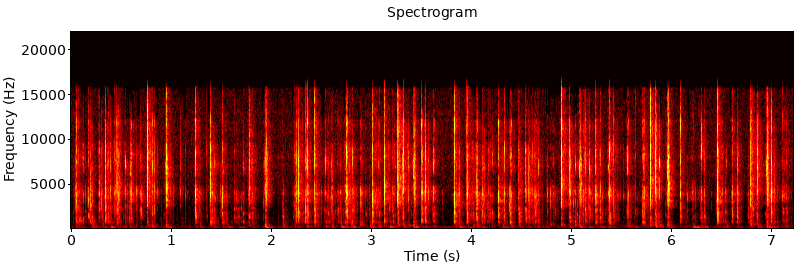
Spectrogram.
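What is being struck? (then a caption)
Plastic computer keyboard. Fingertips type steadily on a full-size black plastic computer keyboard. The result is a fast, continuous stream of short, bright, clicky keystrokes with very little low end and almost no ring after each press.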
